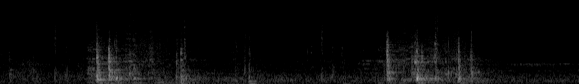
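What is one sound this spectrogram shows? A canvas thumps and scrapes as a man moves it.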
